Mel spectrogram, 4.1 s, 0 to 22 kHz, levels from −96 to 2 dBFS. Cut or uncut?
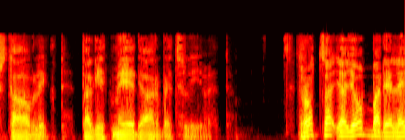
cut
